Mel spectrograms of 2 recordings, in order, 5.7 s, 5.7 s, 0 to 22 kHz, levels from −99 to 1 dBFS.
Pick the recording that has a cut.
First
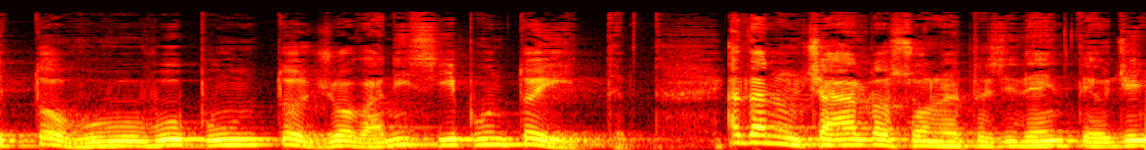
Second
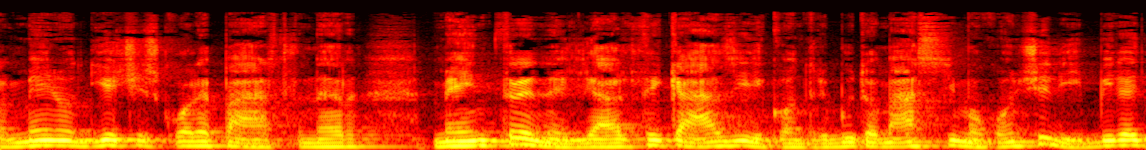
first; 1 cut; at 3.6 s

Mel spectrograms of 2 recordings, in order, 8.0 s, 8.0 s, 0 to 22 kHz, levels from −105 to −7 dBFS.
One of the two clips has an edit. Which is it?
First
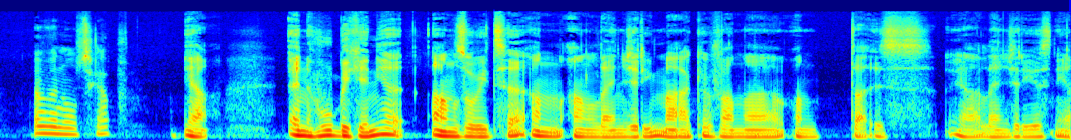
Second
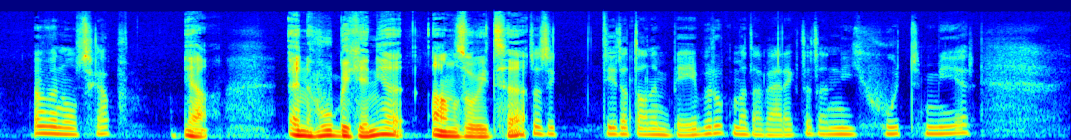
second; 1 cut; at 4.0 s

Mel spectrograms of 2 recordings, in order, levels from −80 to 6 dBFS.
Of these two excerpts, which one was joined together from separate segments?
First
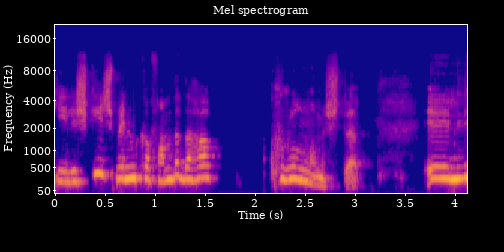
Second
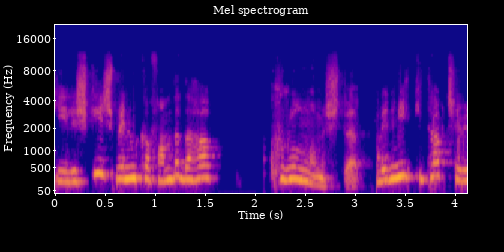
second; 1 cut; at 3.2 s

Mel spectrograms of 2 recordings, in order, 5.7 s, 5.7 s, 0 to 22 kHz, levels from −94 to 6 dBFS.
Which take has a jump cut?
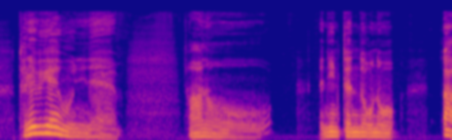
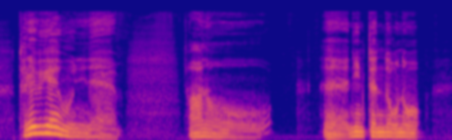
first; 1 cut; at 4.0 s

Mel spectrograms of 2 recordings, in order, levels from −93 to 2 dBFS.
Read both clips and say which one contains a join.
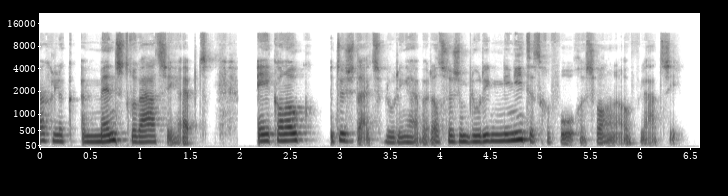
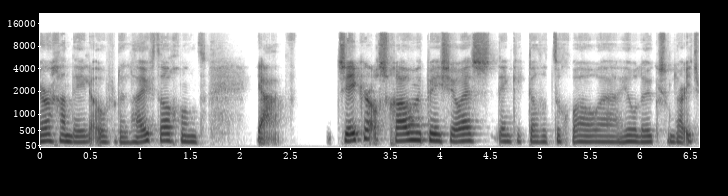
first; 1 cut; at 2.0 s

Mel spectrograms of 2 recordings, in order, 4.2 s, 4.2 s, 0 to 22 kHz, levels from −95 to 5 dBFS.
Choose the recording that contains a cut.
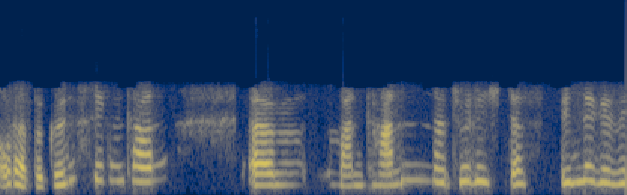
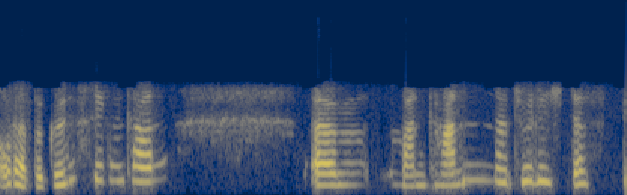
first; 1 cut; at 1.6 s

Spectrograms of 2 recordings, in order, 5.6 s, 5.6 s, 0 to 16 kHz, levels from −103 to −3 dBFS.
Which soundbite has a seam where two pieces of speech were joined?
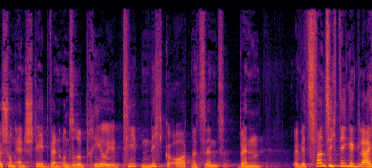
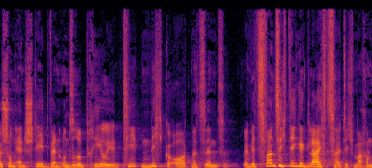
second; 1 cut; at 3.5 s

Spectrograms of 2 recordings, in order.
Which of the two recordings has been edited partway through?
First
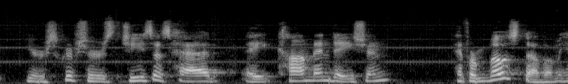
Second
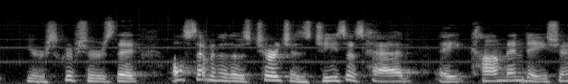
first; 1 cut; at 1.2 s

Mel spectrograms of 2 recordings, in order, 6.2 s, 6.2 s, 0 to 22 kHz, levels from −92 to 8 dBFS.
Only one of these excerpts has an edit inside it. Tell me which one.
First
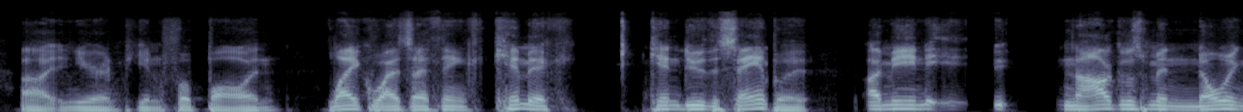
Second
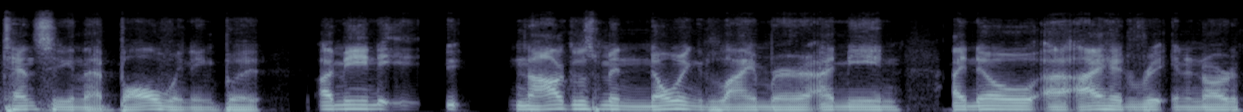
first; 1 cut; at 3.8 s

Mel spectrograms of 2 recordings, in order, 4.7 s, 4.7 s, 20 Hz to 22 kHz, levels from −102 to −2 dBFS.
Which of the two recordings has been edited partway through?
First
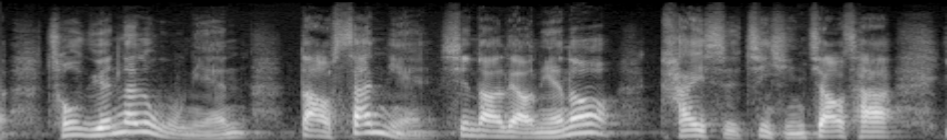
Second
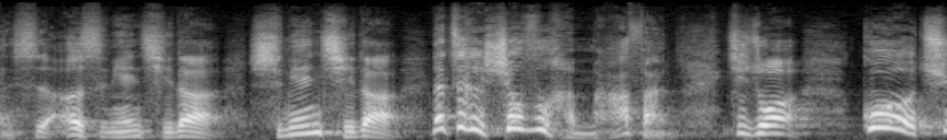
second; 2 cuts; at 2.1 s, 3.6 s

